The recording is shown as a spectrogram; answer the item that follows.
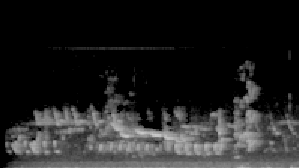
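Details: Rainbow lorikeets feeding in Australia: dense, high, screechy chattering from several birds. Harsh notes overlap in quick, irregular bursts, with a brief shrill whistled streak midway and soft low rumbling underneath.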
